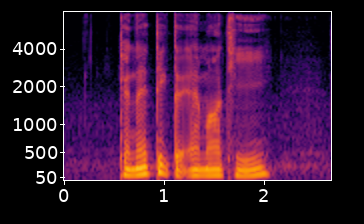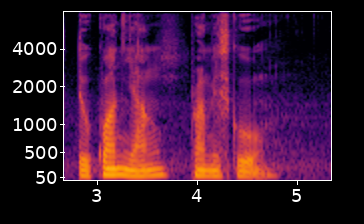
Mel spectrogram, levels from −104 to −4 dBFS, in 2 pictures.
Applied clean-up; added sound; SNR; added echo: none; none; none; none.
